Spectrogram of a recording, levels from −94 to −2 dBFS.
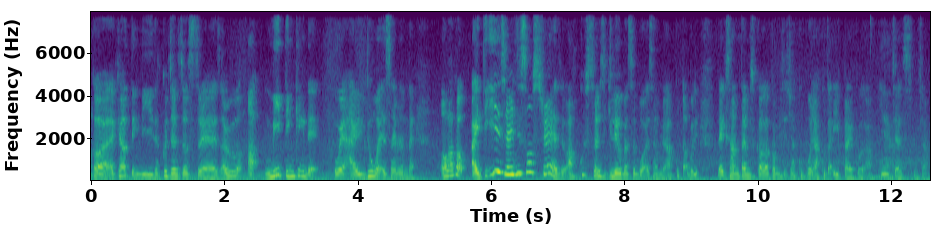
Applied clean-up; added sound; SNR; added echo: none; none; none; none.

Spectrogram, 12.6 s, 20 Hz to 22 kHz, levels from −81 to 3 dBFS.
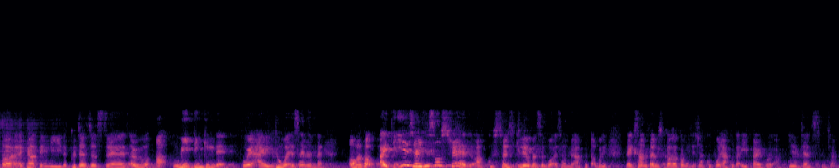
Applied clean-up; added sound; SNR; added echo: neural separator model SepFormer DNS4.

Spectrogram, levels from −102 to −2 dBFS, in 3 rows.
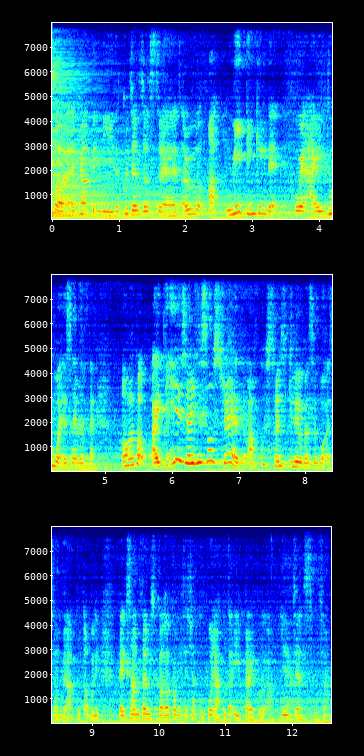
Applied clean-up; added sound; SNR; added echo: none; Keyboard (musical); 15 dB; reverberation time 1.6 s.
